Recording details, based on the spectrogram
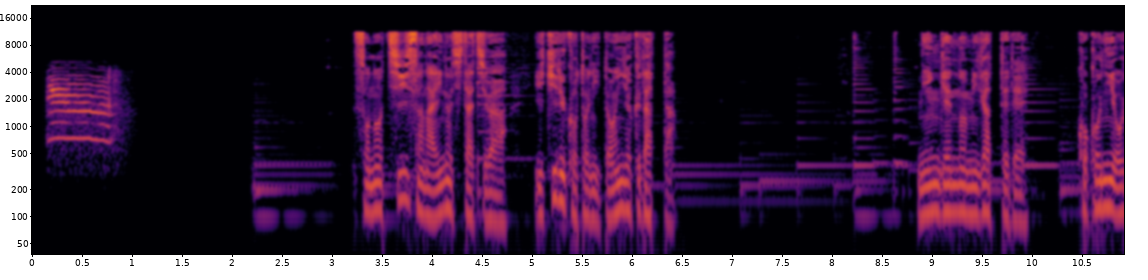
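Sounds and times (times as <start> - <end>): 
cat meowing in a park: 0.2 - 1.0
speech: 3.2 - 6.6, 8.9 - 10.9.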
